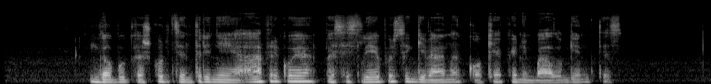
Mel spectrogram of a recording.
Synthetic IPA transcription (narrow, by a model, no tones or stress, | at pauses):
ɡɐlˠbuːt̪kɐʃkʊɾt̪sʲɛnʲt̪ʲɾʲɪnʲeːjɛʔɑːfʲɾʲɪkoːjɛpɐsʲɪsʲlʲeːpʊsʲɪɡʲiːʋʲæːnɐkoːkʲɛkɐnʲɪbɑːlˠuːɡʲɪŋʲkt̪ʲɪs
